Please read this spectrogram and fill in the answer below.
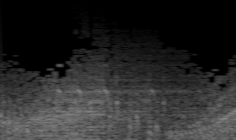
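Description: Serge Paperface modular synthesizer patch playing: a dense, engine-like drone with rising pitch sweeps repeating over it.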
